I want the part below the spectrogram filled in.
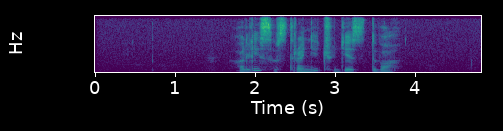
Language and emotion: Russian, neutral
